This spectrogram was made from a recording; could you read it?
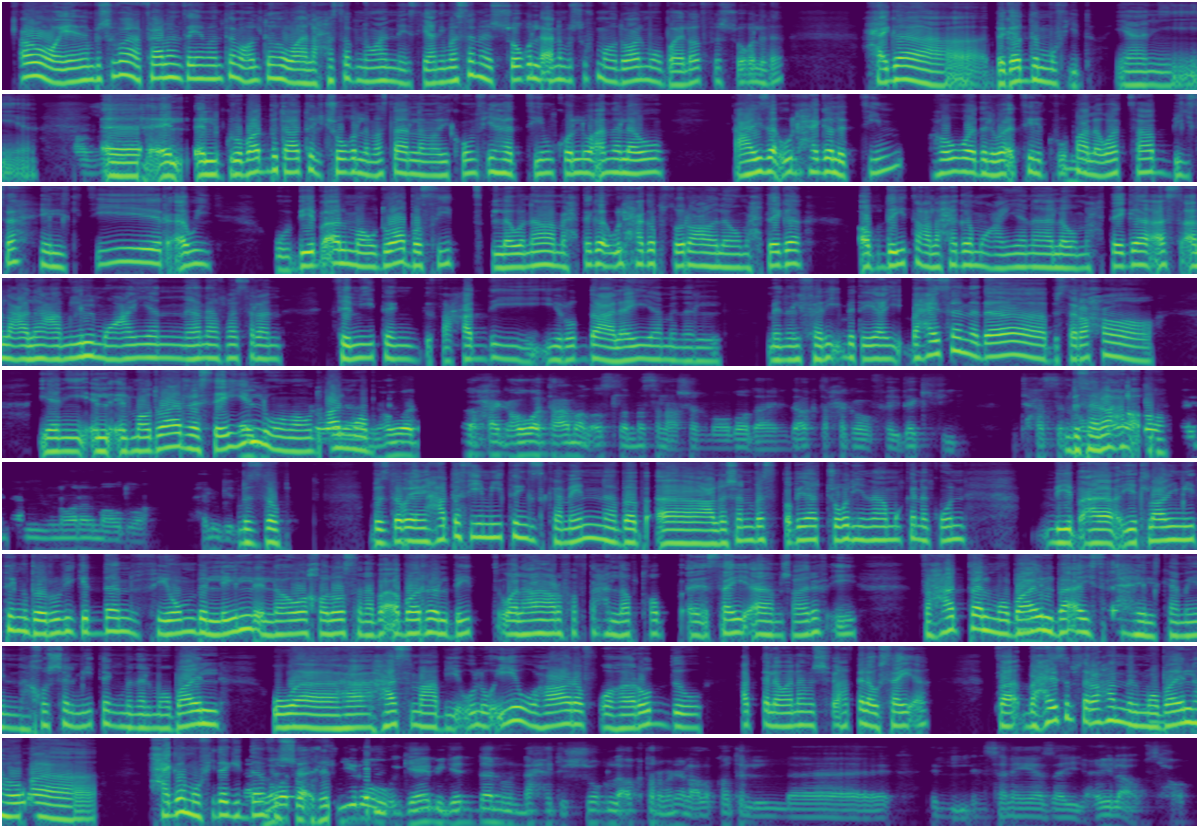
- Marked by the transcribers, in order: tapping; other background noise; in English: "الجروبات"; in English: "الTeam"; in English: "للTeam"; in English: "الGroup"; in English: "update"; in English: "meeting"; unintelligible speech; distorted speech; static; in English: "meetings"; in English: "meeting"; in English: "الlaptop"; in English: "الmeeting"
- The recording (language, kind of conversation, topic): Arabic, podcast, بتحس إن الموبايل بيأثر على علاقاتك إزاي؟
